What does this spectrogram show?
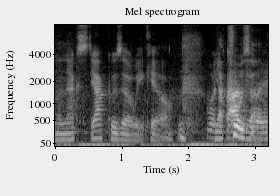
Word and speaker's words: yakuza: next yakuza we kill yakuza is how it's pronounced douchebag yeah gold that does exactly 1 33 37.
